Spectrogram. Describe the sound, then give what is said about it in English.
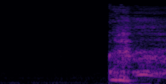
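After a short stretch of near silence, one abrupt, loud cough bursts out, rough and throaty, like a sharp clearing of the throat. “immediately turns off his sound because he's got a cough.”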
